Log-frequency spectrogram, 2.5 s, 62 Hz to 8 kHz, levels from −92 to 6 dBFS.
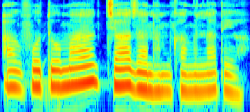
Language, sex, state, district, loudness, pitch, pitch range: Wancho, female, Arunachal Pradesh, Longding, -16 LUFS, 185 Hz, 160-200 Hz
